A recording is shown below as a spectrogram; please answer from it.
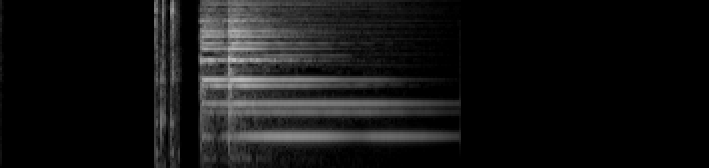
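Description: Two quick mouse clicks about a second in, followed by a bell ding that rings out and fades over about a second and a half. This is the click-and-bell sound effect of a subscribe-button and notification-bell animation.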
